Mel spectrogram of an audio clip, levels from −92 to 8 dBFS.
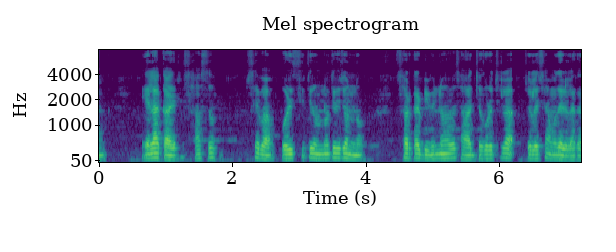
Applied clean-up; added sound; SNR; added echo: none; none; none; none.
